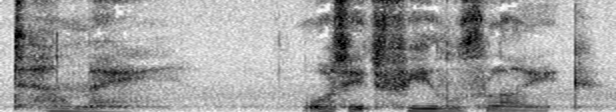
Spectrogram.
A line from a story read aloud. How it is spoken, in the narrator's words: breathed into his ear, not as discouraged as Sherlock expected him to be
